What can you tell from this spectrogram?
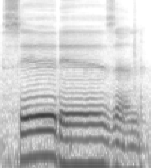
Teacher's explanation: Citizen, I'm going to have a flap t which sounds a little bit more like a light d sound.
